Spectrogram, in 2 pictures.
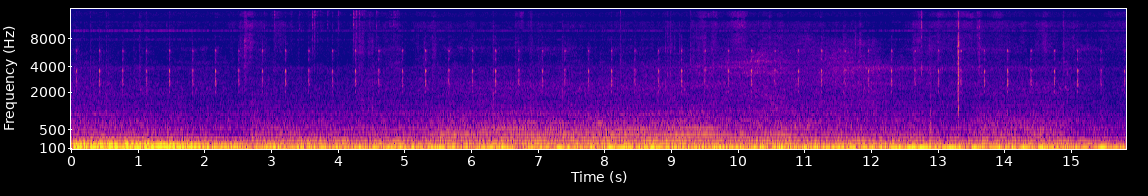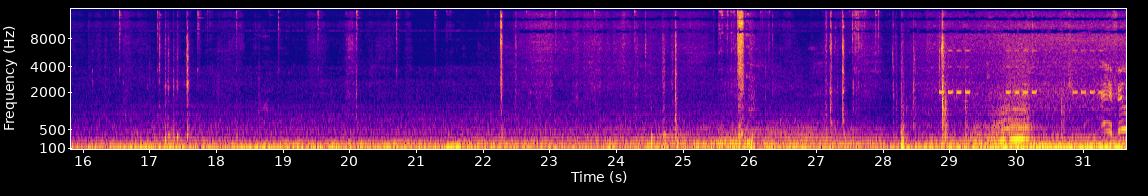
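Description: Car driving on a wet road, heard from inside the cabin: a steady low engine and tyre rumble, with a faint regular ticking through the first half. In the last few seconds come scattered clicks and a short rising engine note.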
